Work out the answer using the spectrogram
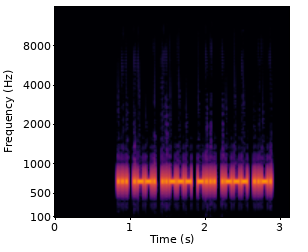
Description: Morse code, heard as a keyed tone, about 46 wpm, 700 Hz. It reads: SP2BJF
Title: DXCC-100 Call Signs - 6 Characters - 45wpm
